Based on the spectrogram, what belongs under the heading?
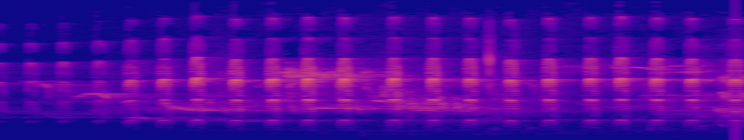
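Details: Young great spotted woodpeckers being fed in Staverden, the Netherlands: a rapid, fairly quiet run of high, harsh chirps, about two to three per second, faint at the start and growing steadier.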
